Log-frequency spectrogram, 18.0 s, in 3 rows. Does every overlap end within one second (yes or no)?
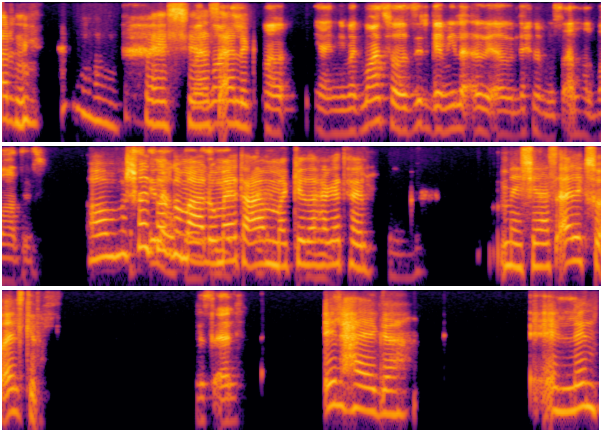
no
